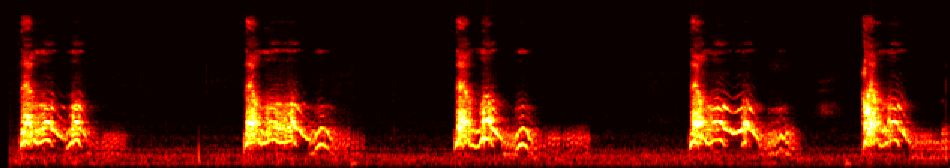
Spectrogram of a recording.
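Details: Chihuahua puppy barking: five sharp, high yapping bursts spaced about two seconds apart, each a quick double or triple yap with a short trailing whine, quiet between barks.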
